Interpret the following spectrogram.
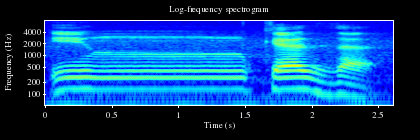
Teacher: Dengung, pastikan bunyi di bahagian pangkal lidah, di bahagian makhraj huruf kaf. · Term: ikhfa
